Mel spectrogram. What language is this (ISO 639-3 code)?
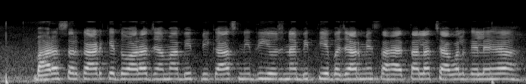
mag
